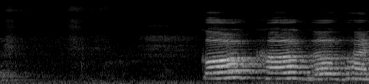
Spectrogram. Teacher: क ख ग घ न ये गले से निकलते हैं, तो ये कंठ।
